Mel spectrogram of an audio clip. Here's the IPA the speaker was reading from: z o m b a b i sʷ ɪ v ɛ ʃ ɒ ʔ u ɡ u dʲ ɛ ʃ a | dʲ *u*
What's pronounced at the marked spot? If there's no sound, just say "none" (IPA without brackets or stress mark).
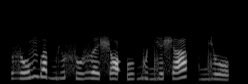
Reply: o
